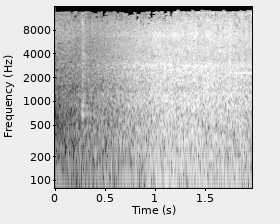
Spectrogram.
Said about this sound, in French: Véhicules blindés, camions militaires, le convoi de l'armée ukrainienne se dirige vers la tour de télévision qui surplombe les villes de Sloviansk et de Kramatorsk.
